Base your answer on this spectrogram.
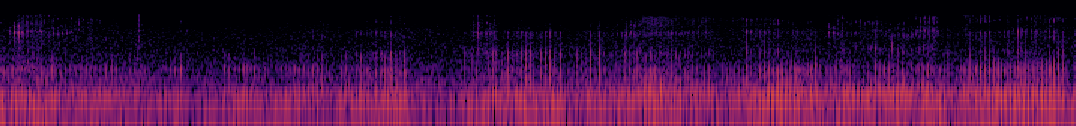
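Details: Asleep, the kitten Marimo gives a continuous low, buzzing purr mixed with raspy, human-sounding snores rising and falling in breathy waves, with light scratchy rustling above.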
